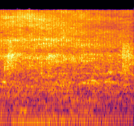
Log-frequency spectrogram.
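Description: Small motorcycle engine running, with a low, even pulsing, over a murmur of voices.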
